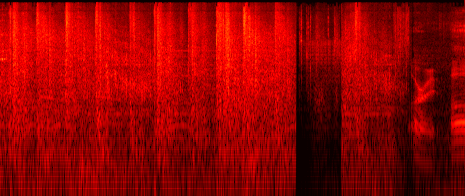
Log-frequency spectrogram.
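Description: Rapid, dense gunfire in the video game Call of Cthulhu: Dark Corners of the Earth, loud bursts layered with shouting voices, then a brief lull before more shots and a voice break in.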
